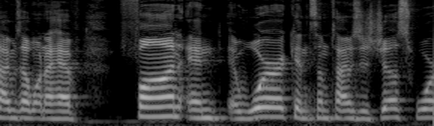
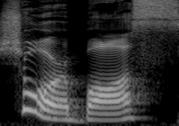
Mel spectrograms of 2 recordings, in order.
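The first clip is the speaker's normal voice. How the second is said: put-on, mocking, sarcastic jab; 3 semitones lower than usual. Retelling an employee's reply that mocked the boss: imitating a mocking tone. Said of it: "He mocked my power".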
